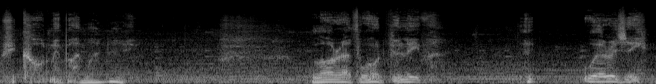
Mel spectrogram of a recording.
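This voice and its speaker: Earnest, creaky-voiced older scholar. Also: male voice, loud music behind the voice. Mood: alarmed. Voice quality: low, creaky. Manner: expressive, deliberate, concerned. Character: earnest, troubled older male Horadrim scholar. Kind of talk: cinematic fantasy game acting.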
